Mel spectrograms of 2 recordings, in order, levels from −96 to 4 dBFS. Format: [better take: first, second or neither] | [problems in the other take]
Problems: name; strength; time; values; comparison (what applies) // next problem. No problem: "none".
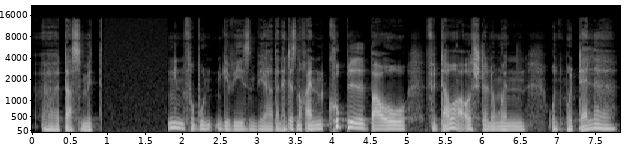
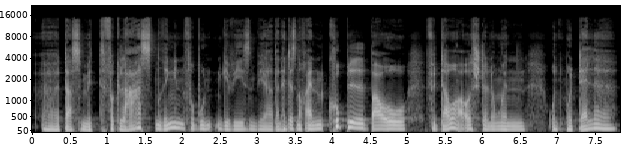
second | audio cutting out; at 1 s for 1 s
